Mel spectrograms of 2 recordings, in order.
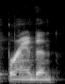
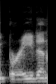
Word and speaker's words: Brandon: me tell you pencil what's your first name it's Brandon okay that's what I thought yeah I want to say it wrong because usually I call Aubrey Ashley and I did good tonight no it's all good I have people call me Braden all the time and yeah it's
